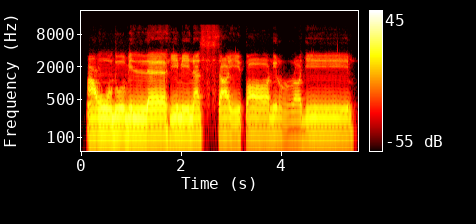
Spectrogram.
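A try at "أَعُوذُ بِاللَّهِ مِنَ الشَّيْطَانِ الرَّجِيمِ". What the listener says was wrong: Sya-nya dimaksimalkan lagi. A'udzu billahi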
